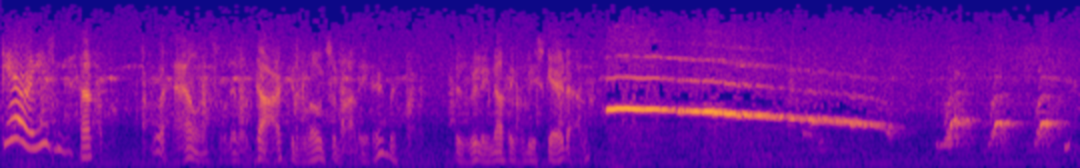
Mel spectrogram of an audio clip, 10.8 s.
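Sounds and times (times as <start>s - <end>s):
speech: 0.0s - 6.1s, 9.4s - 9.6s
screech owl call: 6.0s - 10.7s.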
